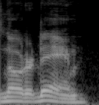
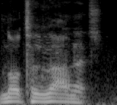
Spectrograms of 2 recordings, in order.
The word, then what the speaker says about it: Notre Dame: The university is Notre Dame, but in France, it's called Notre Dame.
